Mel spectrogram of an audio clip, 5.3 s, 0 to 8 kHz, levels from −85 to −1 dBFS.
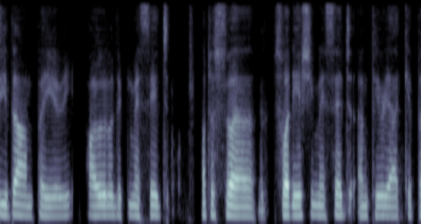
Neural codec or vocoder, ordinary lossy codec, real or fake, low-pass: codec, 16 kHz, 1.1 kbps, Voila-Tokenizer; none; fake; none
